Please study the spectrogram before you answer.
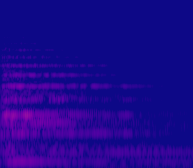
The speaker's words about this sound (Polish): Dzwony kościoła wybijają południe.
